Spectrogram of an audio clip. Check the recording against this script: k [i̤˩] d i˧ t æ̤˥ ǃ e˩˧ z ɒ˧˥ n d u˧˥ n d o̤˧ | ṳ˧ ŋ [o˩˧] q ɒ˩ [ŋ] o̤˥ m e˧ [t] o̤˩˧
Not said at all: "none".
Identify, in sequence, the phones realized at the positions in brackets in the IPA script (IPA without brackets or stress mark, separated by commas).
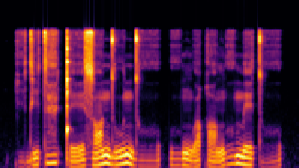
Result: i̤˩, o˩˧, ŋ, t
